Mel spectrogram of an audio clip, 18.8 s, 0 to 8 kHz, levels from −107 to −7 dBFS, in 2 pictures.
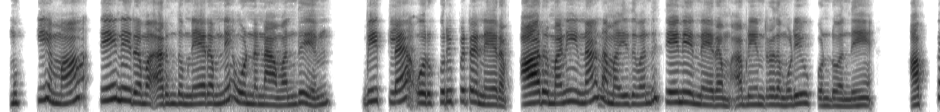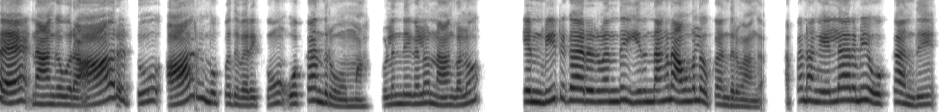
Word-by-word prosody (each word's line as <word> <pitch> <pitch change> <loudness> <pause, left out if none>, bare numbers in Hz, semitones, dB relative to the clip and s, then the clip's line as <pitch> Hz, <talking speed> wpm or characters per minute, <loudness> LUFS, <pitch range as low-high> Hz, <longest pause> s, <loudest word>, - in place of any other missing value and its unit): முக்கியமா 255 0 -2 0.3
தேநீர் 325 -4 +2
நம்ம 240 -1 0
அம - - +2
அருந்தும் 240 0 -4
நேரம்ன்னே 245 +6 0
ஒண்ணு 235 -3 -2
நான் 205 -1 +1
வந்து 245 +5 -3 0.6
வீட்ல 300 -2 0 0.2
ஒரு 255 -1 +1
குறிப்பிட்ட 290 +1 -3
நேரம். 205 -4 -1 0.2
"6:00 270 +1 +7
மணின்னா, 275 +2 +1
நம்ம 235 -5 0
இது 230 - -6
வந்து 280 +11 -4
தேநீர் 275 -3 +2
நேரம்." 195 -2 -1
அப்படின்றத 215 0 -3
முடிவுக்கு 240 +1 -4
கொண்டு 185 -1 -7
வந்தேன். 185 +3 -2 0.5
அப்ப - - -9 0.4
நாங்க 225 -1 +4
ஒரு 200 - +1 0.2
6:00 385 - +4
டூ 260 +3 -4 0.3
6:30 260 - 0
வரைக்கும் 205 +6 -5
உக்காந்துருவோம்மா. 220 - -3 0.2
குழந்தைகளும், 240 +3 -4
நாங்களும், 210 +9 -3 0.5
என் 285 -1 +2
வீட்டுக்காரரு 320 -4 +2
வந்து 295 +3 -1
இருந்தாங்கன்னா 295 +2 +3
அவுங்களும் 300 -2 -1
உக்காந்துருவாங்க. 180 -8 -5 0.3
அப்ப 320 - -11
நாங்க 305 -3 -1
எல்லாருமே 330 +1 +1
உக்காந்து, 245 -5 -2
250 Hz, 140 wpm, -23 LUFS, 215-295 Hz, 0.6 s, 6:00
